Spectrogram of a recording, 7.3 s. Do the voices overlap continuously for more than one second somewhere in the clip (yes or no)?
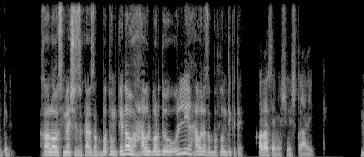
no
